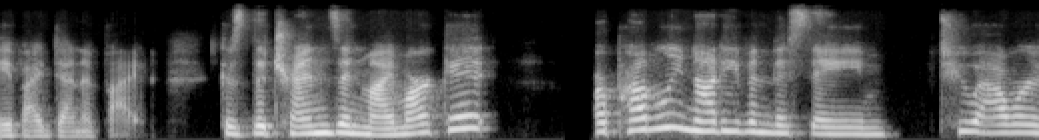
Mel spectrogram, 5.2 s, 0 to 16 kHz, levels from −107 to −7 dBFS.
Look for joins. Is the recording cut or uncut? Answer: uncut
